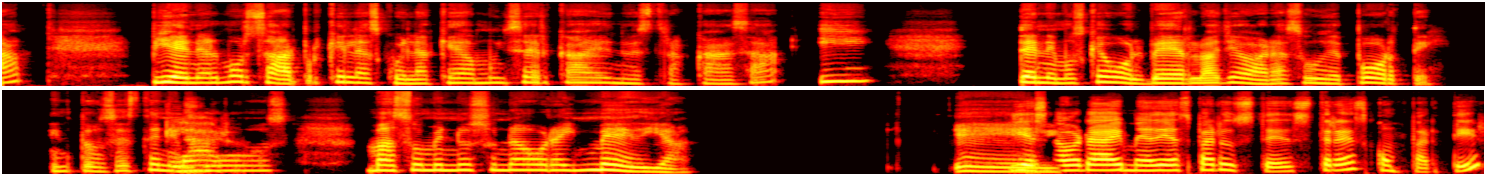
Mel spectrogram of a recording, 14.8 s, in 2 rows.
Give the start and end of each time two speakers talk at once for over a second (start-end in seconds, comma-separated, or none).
none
